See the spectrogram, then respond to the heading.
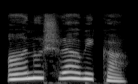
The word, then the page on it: ಆನುಶ್ರಾವಿಕ: ānuśrāvika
